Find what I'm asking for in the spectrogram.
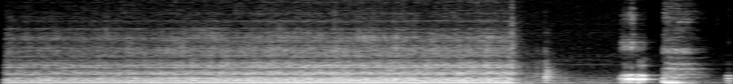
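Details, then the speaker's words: Samsung dishwasher showing LC leak code, stuck in the code with the pump running continuously: steady low motor hum that cuts off abruptly, then a few brief knocks. "llc called lc call this code that means your dishwasher your dishwasher is leaking and that's why it is making that noise"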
